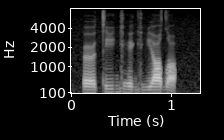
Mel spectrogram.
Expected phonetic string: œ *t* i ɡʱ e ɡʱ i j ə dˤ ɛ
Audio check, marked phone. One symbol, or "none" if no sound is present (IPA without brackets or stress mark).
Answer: t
